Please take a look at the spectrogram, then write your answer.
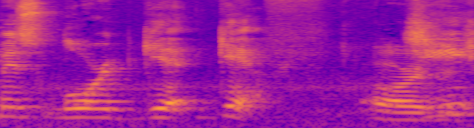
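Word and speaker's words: Giff: His name is Lord Gif. Or is it Jif?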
